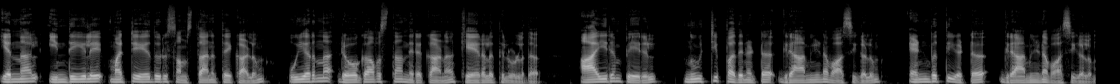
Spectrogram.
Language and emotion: Malayalam, neutral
